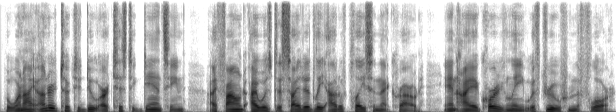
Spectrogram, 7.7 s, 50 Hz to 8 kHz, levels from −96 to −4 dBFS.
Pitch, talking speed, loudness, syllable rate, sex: 100 Hz, 200 wpm, -20 LUFS, 5.6 syllables/s, male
